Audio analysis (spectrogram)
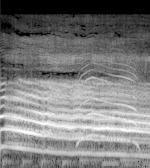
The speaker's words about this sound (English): Calm your scream box down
